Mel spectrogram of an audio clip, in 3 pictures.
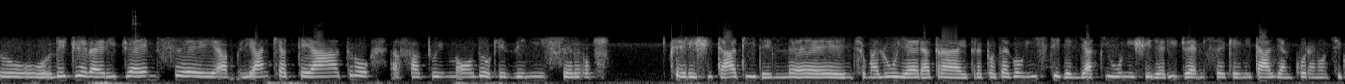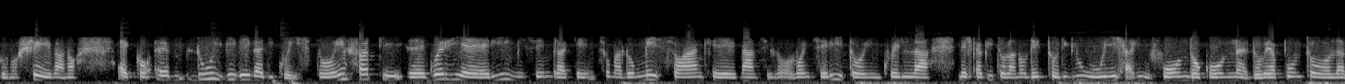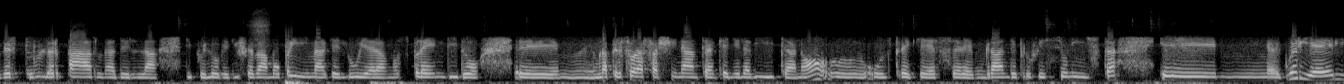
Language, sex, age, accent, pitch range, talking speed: Italian, female, 40-59, native, 170-200 Hz, 150 wpm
